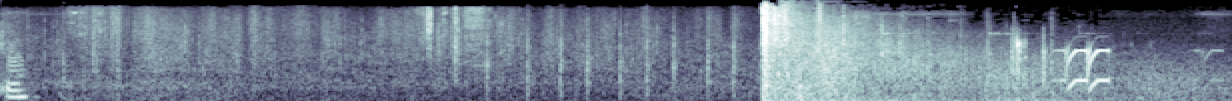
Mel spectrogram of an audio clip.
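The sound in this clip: Video game gunfire: a steady patter of faint rapid shots, then one sudden loud blast with a sustained roar that fades out. A couple of short tonal blips sound near the end.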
